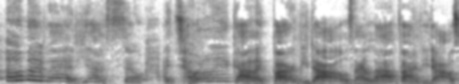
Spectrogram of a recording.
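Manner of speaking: put-on high, gushing girlish voice with a gasp and laugh; excited little girl. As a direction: squeal like a thrilled kid showing off presents. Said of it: "And she's like".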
